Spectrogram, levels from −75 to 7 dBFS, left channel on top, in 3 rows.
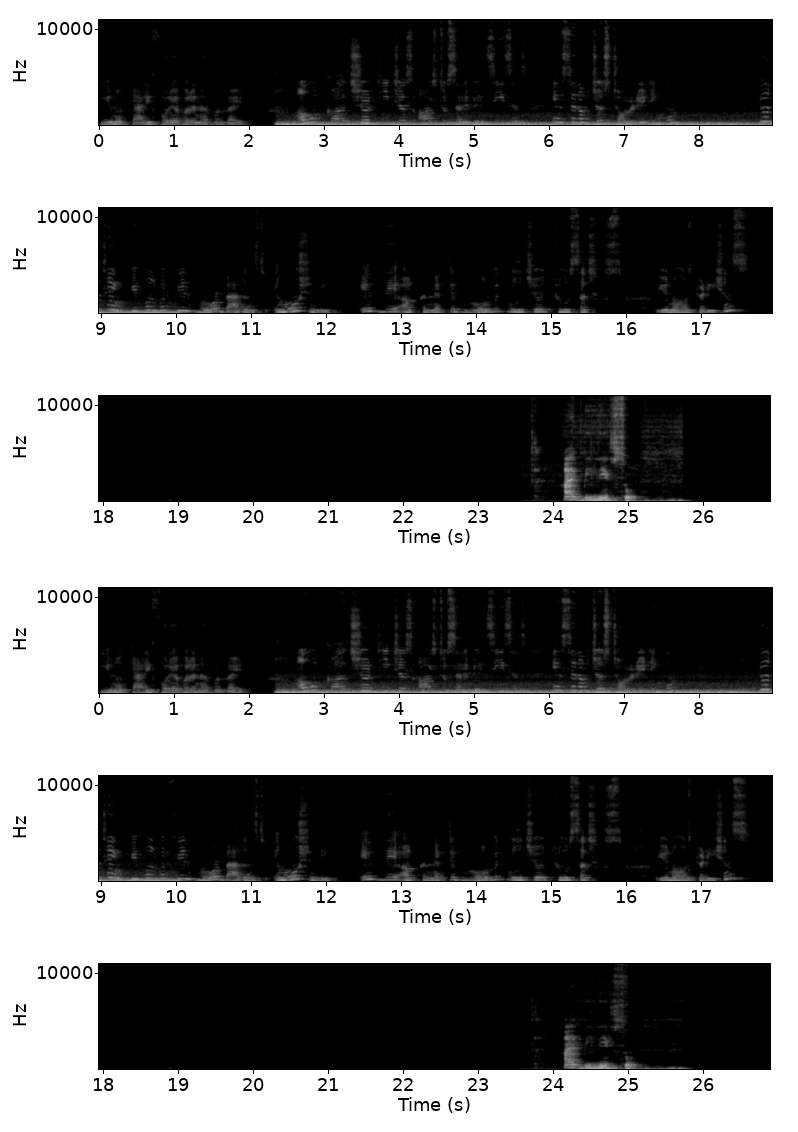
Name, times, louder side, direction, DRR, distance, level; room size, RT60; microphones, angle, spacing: voice 1, 0.0-1.9 2.3-5.7 6.0-7.8 8.8-12.1 12.5-17.6, equal, 10° right, 1.5 m, -38 dB
sound 1, 2.3-10.1, equal, 50° right, 1.3 m, -28 dB
voice 2, 24.2-25.8, left 4 dB, 85° left, 0.8 m, -27 dB
11.0 x 8.8 x 2.2 m
head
